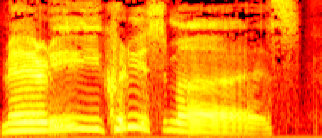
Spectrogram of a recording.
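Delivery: creaky, rough, swooping demonic robot voice. Describing a cartoon episode's villain line: imitating a robotic, demonic voice. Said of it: "this robotic, demonic, like".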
